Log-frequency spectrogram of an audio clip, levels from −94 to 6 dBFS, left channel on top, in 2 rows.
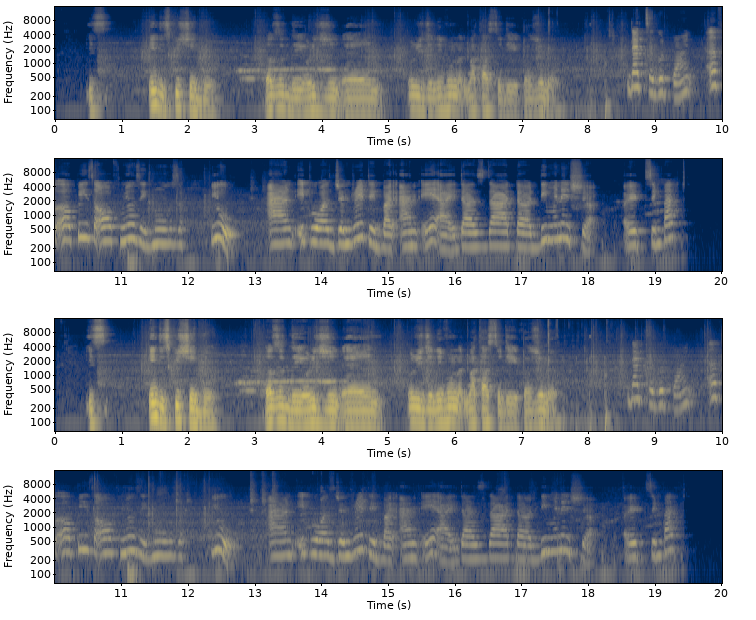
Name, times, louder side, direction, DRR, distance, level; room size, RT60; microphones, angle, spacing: voice 1, 0.5-0.8 1.4-2.4 2.7-4.9 5.3-7.6, right 6 dB, 60° right, 0.3 m, -25 dB
sound 1, 0.6-16.1, right 3 dB, 80° right, 1.7 m, -51 dB
voice 2, 8.6-11.9 12.3-12.7 13.2-18.1 18.5-19.4, left 5 dB, 50° left, 0.3 m, -33 dB
9.9 x 8.5 x 2.8 m
head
